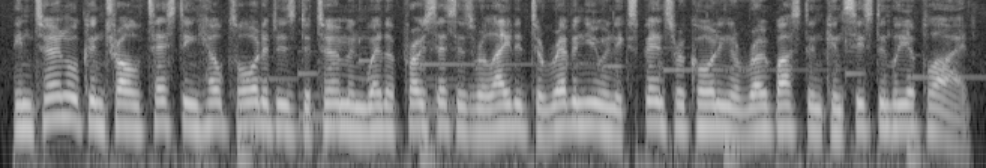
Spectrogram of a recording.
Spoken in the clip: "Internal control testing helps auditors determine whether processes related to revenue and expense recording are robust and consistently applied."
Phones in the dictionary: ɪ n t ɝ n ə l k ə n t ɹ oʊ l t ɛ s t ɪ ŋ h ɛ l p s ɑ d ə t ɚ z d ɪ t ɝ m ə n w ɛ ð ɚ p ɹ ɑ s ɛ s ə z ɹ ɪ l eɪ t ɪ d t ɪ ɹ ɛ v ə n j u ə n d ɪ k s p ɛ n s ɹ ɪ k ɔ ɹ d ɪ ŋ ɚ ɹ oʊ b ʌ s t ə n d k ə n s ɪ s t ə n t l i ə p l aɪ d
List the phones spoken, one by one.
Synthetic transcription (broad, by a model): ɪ n t ɝ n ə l k ə n t ɹ oʊ l t ɛ s t ɪ ŋ h ɛ l p s ɑ d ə t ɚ z d ɪ t ɝ m ə n w ɛ ð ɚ p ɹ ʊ s ɛ s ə z ɹ ɪ l eɪ t ɪ d t ɪ ɹ ɛ v ə n j u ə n ɪ k s p ɛ n s ɹ ɪ k ɔ ɹ d ɪ ŋ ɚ ɹ oʊ b ʌ s t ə n k ə n s ɪ s t ə n t l i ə p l aɪ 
